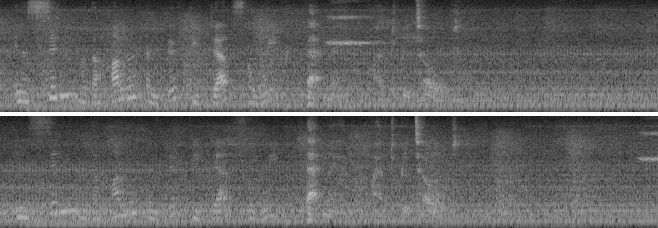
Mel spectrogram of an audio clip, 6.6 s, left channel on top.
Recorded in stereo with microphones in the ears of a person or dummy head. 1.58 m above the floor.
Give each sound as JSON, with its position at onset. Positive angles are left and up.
{"t": 0.1, "sound": "a woman speaking", "side_deg": 60, "distance_m": 0.8}
{"t": 3.1, "sound": "a man speaking", "side_deg": -70, "distance_m": 1.4}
